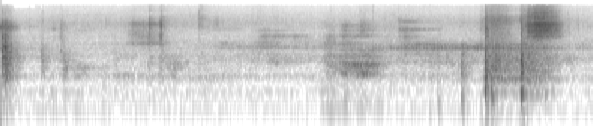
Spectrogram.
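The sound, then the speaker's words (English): A steady, low drone of many honeybees buzzing at an open hive while a beekeeper inspects brood and pollen frames, with a couple of sharp knocks and rustles from hive handling near the end. No one speaks. “Another thing that's good to do while you found the queen, especially while you're shaking bees, is I can do a mite check too.”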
